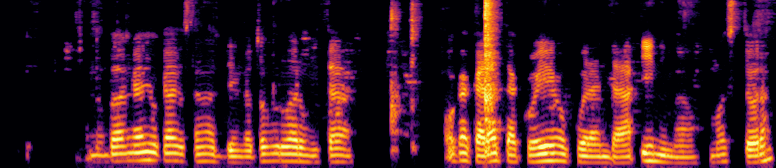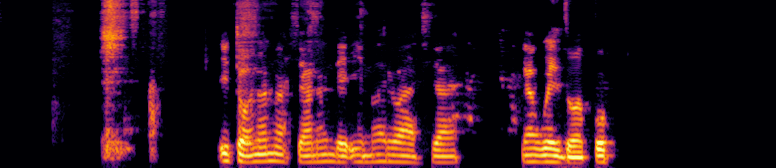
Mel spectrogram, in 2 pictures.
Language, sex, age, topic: Oshiwambo, male, 18-24, finance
